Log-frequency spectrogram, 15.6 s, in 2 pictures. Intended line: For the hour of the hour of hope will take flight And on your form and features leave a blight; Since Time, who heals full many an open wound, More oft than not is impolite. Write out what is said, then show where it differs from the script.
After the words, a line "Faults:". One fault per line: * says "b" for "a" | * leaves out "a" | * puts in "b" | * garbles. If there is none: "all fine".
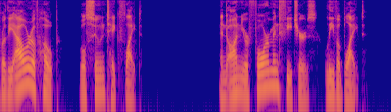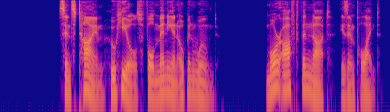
For the hour of hope will soon take flight And on your form and features leave a blight; Since Time, who heals full many an open wound, More oft than not is impolite.
Faults:
* leaves out "the hour of"
* puts in "soon"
